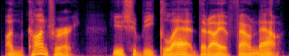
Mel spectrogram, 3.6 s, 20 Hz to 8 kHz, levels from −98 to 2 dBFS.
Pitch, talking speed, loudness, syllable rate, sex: 95 Hz, 200 wpm, -17 LUFS, 4.5 syllables/s, male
